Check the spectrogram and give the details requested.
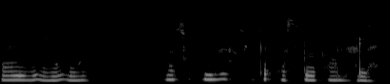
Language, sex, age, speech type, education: Hausa, female, 15-29, spontaneous, secondary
